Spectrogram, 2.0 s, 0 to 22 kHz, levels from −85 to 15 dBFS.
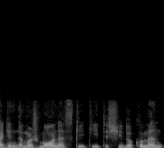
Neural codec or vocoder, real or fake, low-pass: codec, 16 kHz, 1.1 kbps, Voila-Tokenizer; fake; 7.2 kHz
